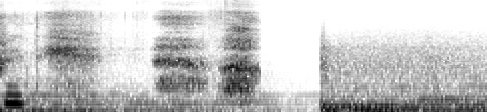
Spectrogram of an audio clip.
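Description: Dramatic background music holding a sustained drone, with a woman's breathy gasps over it. The music cuts out abruptly about a second and a half in and comes straight back.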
